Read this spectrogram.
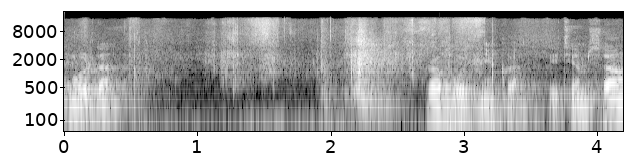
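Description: Paper rustles.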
